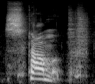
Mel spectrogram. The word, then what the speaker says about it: stomach: The O makes the sound uh. Uh. Uh. So, you don't say stomach. You say stomach. Stomach. Money. Money. Comfort. Comfort. Onion.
